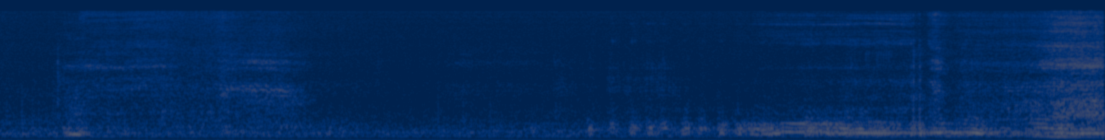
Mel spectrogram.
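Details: Man asleep in a hotel room: faint, rough snoring breaths over a noisy room background, growing louder toward the end; snoring.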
